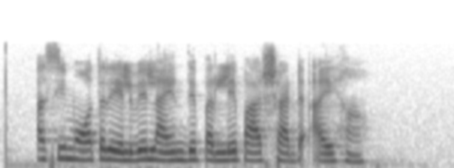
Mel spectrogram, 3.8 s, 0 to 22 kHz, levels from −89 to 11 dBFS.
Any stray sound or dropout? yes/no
no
